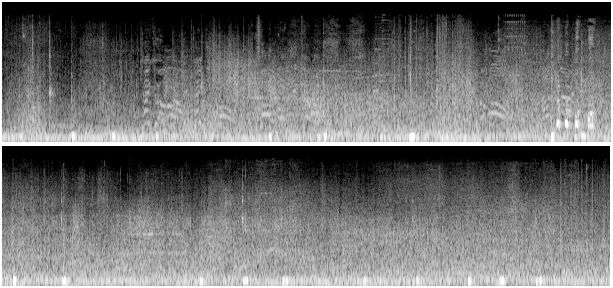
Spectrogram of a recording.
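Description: A heavy gun fires in repeated booming shots.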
